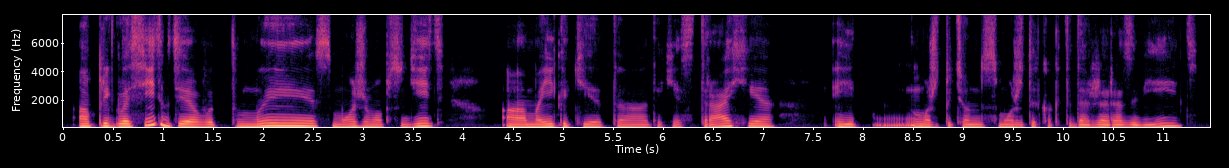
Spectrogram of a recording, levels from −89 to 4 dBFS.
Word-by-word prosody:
а, 170 -1 +4
пригласить, 175 - +4
где 170 -6 +5
вот 150 -2 -2 0.2
мы 185 +4 +6
сможем 160 0 -3
обсудить, 155 +4 -2 0.6
а, 155 -2 +1
мои 150 +3 +2
какие-то 150 -2 -4
такие 140 -1 -10
страхи. 165 +2 -2 0.6
И, 155 -3 +1 0.2
может 220 - -4
быть, 145 - -7
он 145 -1 -1
сможет 145 0 -5
их 145 - -6
как-то - - -12
даже 140 0 -1
развеять. 135 +8 -3
155 Hz, 110 wpm, -23 LUFS, 145-175 Hz, 0.6 s, мы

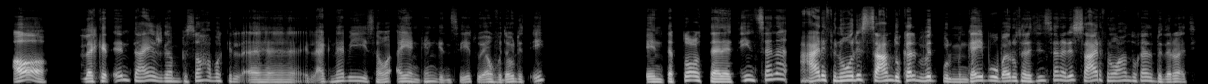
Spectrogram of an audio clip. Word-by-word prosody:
آه، - - +6 0.4
لكن 140 +2 +3
أنت 195 -2 -2
عايش 175 +1 0
جنب 145 -3 -4
صاحبك 165 +1 -5
ال 125 -4 -8
آآ 110 -1 -3
الأجنبي 155 +5 -5
سواء 135 +1 -4
أيًا 135 0 0
كان 130 +5 -6
جنسيته 110 +3 -7
إيه، 115 - -1
أو 120 - +1
في 110 - -5
دولة 120 0 -1
إيه 185 +7 -4 1.0
أنت 120 -2 +1
بتقعد 190 -1 +2
30 130 - +2
سنة 225 +5 -2
عارف 190 0 +4
إن 170 - +2
هو 195 +2 +5
لسه 215 0 +4
عنده 180 -2 +6
كلب 195 -3 +2
بيتبول 170 -8 0
م 115 -1 -4
جايبه 180 +4 +3
وبقى 160 -2 +3
له 170 - 0
30 165 +2 -1
سنة، 200 +1 -2
لسه 200 +2 +1
عارف 195 -2 +2
إن - - -1
هو 170 - 0
عنده 175 -2 -3
كلب 175 -1 -2
دلوقتي، 125 -1 -3
160 Hz, 210 wpm, -22 LUFS, 125-185 Hz, 1.0 s, آه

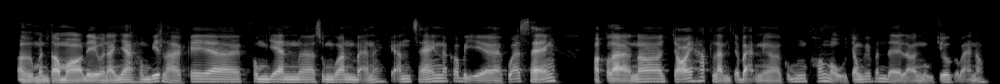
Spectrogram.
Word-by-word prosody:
Ừ, 100 -2 0
mình 100 0 -1
tò 100 - +5
mò 100 -1 +5
điều 95 0 +2
này 95 0 +2
nha, 115 +1 +2
hông 110 0 -3
biết 145 +4 +3
là 95 -9 0
cái, 130 +6 0
a, 115 -2 +2
không 120 0 0
gian, 120 -1 +3
a, 115 -1 0
xung 115 0 -2
quanh 115 0 +1
bạn 100 -1 -2
á, 115 - -5
cái - - -6
ánh 130 +1 -2
sáng 125 +3 0
nó 150 - -1
có 150 0 -4
bị, 100 -6 -3
à, 95 0 +1
quá - - -1
sáng - - +3 0.4
hoặc - - -1
là 90 -2 +4
nó 130 +5 +2
chói 150 - +4
hắt 170 +2 -5
làm 90 0 0
cho - - -4
bạn, 90 - -1
ờ, 90 0 -3
cũng 135 +7 -5
khó 145 +1 -6
ngủ 155 - -2
trong 110 +1 -1
cái 130 - -4
vấn 140 0 -5
đề 95 - -1
là 85 0 -3
ngủ 85 -1 -5
trưa 110 0 0
của - - -11
bạn 90 - -5
hông? 105 +3 -8
115 Hz, 300 wpm, -25 LUFS, 95-130 Hz, 0.4 s, tò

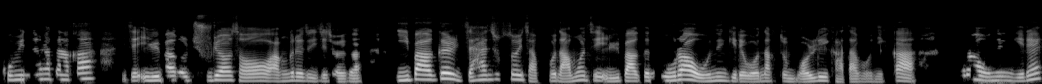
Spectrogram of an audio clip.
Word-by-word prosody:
고민을 215 +1 -3 0.2
하다가 245 +3 0 0.3
이제 180 - -4
1 185 +1 +2
박을 195 0 +1
줄여서 180 -4 +1
안 155 +1 0
그래도 175 -2 -1
이제 145 0 -6
저희가 140 +1 -2 0.3
2 190 +2 0
박을 230 +3 +6
이제 180 -2 -4
한 215 +3 -1
숙소에 230 -1 -3
잡고 160 -1 -5
나머지 180 +8 -1
1 145 -2 -2
박은 160 +1 +2
돌아오는 180 -4 +4
길에 150 -3 -2
워낙 140 +3 -1
좀 145 -3 -7
멀리 145 +7 +1
가다 125 -6 -5
보니까 130 -2 -2 0.4
'돌아오는 185 -5 -1
길에 210 +12 -1
180 Hz, 340 characters per minute, -21 LUFS, 150-210 Hz, 0.4 s, 박을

